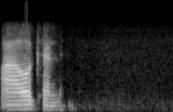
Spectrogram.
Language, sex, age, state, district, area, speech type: Telugu, male, 18-30, Telangana, Bhadradri Kothagudem, urban, conversation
